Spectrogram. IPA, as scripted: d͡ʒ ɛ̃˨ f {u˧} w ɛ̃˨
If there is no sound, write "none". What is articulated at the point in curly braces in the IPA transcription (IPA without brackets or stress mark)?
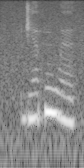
ũ˧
